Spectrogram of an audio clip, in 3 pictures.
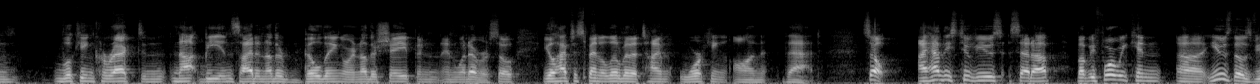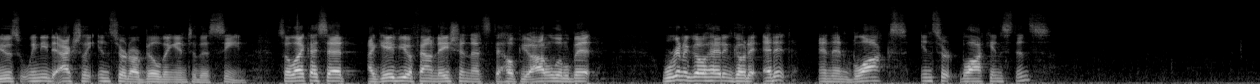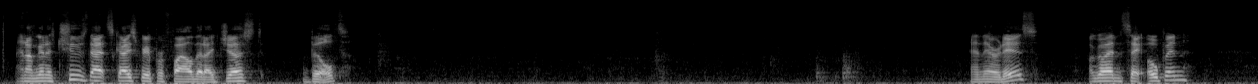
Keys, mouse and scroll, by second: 12.2-14.0 right drag, 15.5 right click, 16.1 scroll, 20.1 click, 23.7 click, 25.9 click, 27.9 click, 29.6 click, 29.8 click, 30.7 click, 31.0 click, 31.7-32.9 scroll, 32.9 click, 33.2 click, 34.4 click, 36.2 click.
